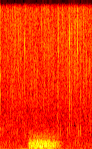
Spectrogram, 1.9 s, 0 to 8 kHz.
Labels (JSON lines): {"label": "biophony, growl", "recorder": "SoundTrap 500"}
